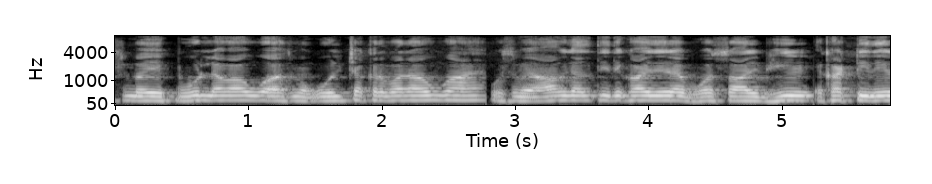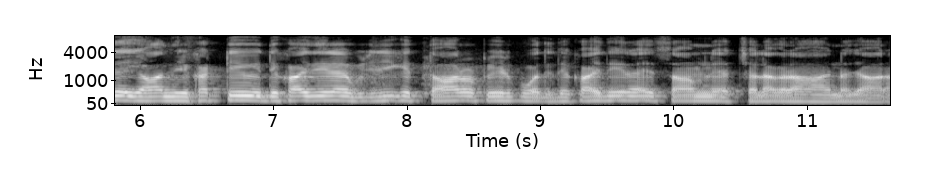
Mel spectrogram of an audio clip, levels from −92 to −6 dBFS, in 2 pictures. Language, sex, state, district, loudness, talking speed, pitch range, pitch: Hindi, male, Bihar, Purnia, -23 LUFS, 240 wpm, 130-145 Hz, 140 Hz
